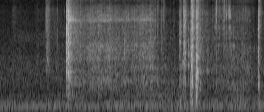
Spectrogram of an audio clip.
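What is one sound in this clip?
A scooter's wheels clack hard onto a rail and the ground.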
